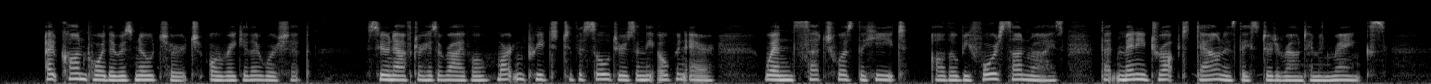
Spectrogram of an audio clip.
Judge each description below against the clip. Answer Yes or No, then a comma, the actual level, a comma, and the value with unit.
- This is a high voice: Yes, high, 205 Hz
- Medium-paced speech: Yes, average, 175 wpm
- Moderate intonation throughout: No, narrow, 2.1 semitones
